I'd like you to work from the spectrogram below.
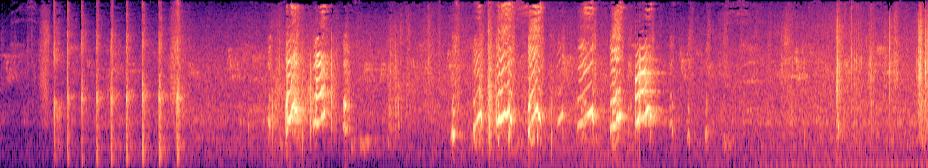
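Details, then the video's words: Hungry puppies crying loudly for food: rapid series of short high whimpers, then overlapping shrill yelps and squeals from several pups, some rising and falling in pitch. "Hungry puppies crying loudly want food"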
